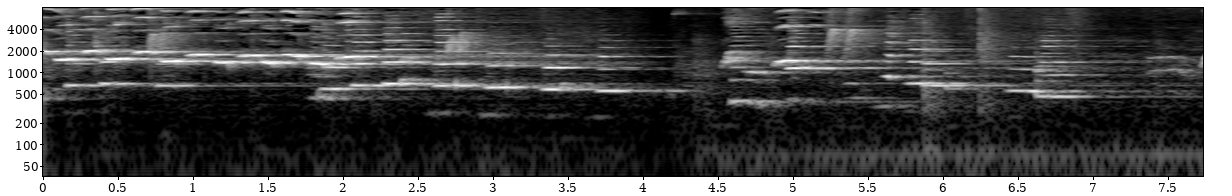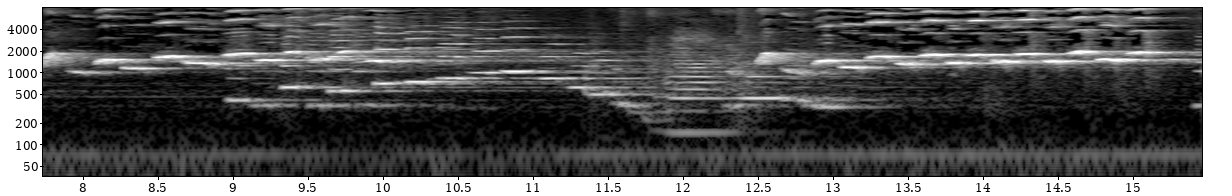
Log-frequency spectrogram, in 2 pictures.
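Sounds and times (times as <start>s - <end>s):
bird chirping and trilling: 0.0s - 3.0s, 4.5s - 6.2s, 7.3s - 11.1s, 12.4s - 15.4s
clarinet playing sustained gliding phrases: 0.0s - 15.4s.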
